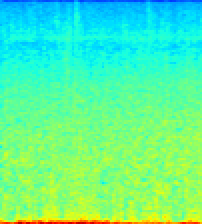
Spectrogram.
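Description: Rain falls steadily as a dense, broadband hiss with fluctuating low rumble, loud and continuous, heard alone with no voices.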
